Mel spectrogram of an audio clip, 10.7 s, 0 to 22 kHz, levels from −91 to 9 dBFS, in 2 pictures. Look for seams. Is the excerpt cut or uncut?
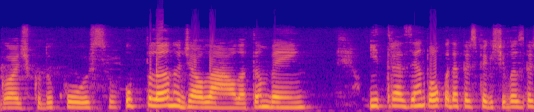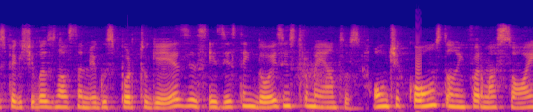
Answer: cut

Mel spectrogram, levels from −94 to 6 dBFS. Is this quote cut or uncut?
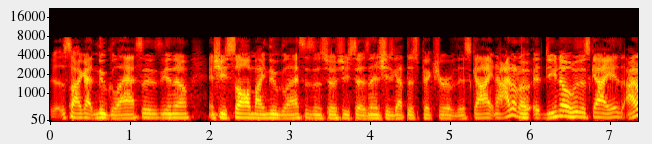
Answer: cut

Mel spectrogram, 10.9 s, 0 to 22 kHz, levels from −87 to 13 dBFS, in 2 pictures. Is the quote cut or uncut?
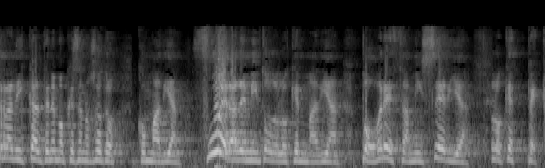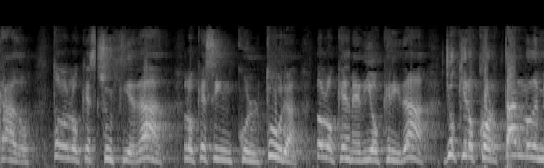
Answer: cut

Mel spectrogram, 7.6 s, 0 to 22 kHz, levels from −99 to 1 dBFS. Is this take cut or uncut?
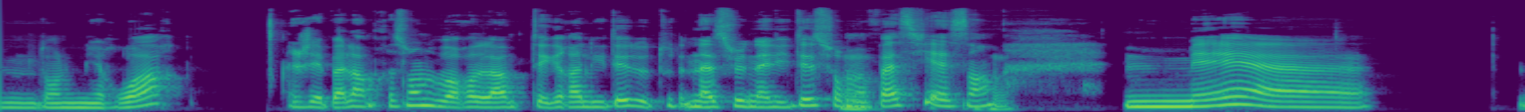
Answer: cut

